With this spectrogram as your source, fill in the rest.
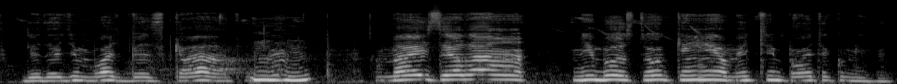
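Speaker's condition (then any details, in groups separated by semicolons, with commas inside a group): Amyotrophic lateral sclerosis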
